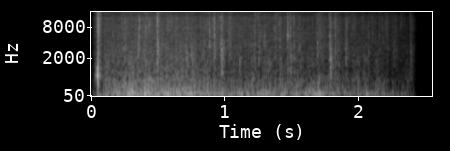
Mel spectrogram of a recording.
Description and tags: Zapalenie ognia
Fire Start - recorded using Earthworks QTC30 and LiquidPre
fire, up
